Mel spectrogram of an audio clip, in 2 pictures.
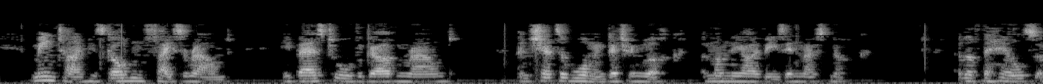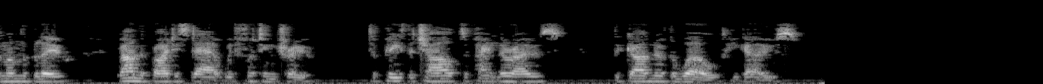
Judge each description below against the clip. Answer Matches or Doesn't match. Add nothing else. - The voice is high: Doesn't match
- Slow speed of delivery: Matches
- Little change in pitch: Doesn't match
